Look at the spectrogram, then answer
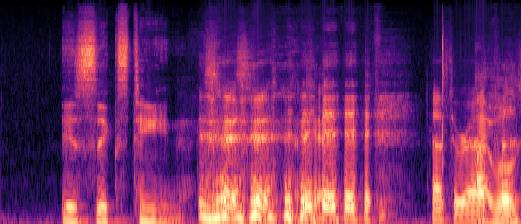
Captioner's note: laughing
